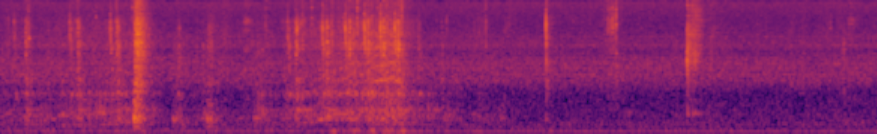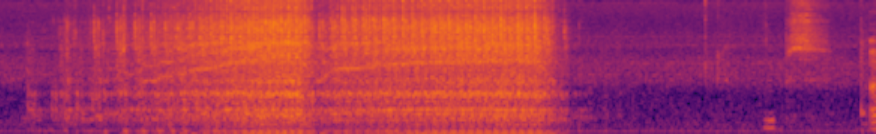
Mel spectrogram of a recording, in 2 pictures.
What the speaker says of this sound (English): I'm not sewing on the binding itself, I'm sewing on the shirt fabric.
